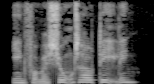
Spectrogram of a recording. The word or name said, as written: informationsafdeling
